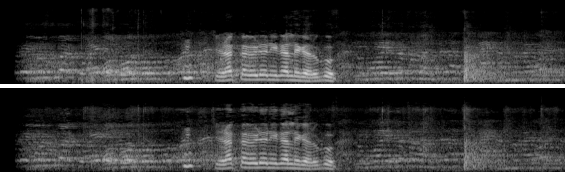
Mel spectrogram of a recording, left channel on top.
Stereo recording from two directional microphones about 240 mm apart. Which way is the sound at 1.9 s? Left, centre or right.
Right.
